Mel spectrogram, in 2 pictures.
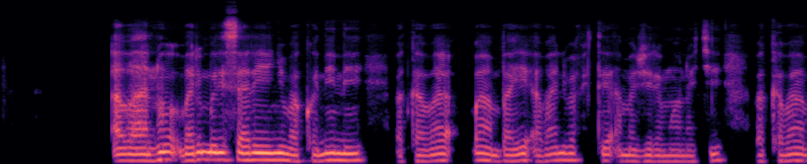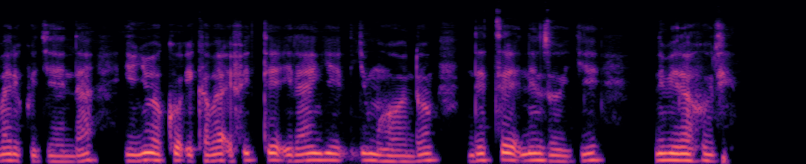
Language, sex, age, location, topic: Kinyarwanda, male, 25-35, Nyagatare, education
